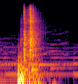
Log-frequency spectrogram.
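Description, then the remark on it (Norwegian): A classroom door is swung shut by teachers with a solid, heavy thunk, fairly loud, followed by a brief low rumble fading into a quiet hum. “Lærerne gikk inn i klasserommet sitt, og så lukket de døren.”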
